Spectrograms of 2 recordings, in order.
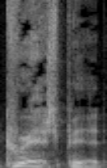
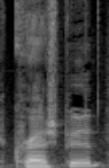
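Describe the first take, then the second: First: Cartoon reply. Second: Raised questioning tune, attempting a high cartoon voice; High Five Ghost. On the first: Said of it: "And then he's like". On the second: Fan retrying the ghost's too-high voice, raised pitch. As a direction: lift it high, rising on "Pit". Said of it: "It's too high".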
